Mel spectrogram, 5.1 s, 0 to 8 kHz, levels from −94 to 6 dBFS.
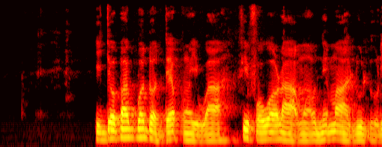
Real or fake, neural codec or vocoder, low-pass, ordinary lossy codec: fake; vocoder, 22.05 kHz, 80 mel bands, Vocos; 7.2 kHz; none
